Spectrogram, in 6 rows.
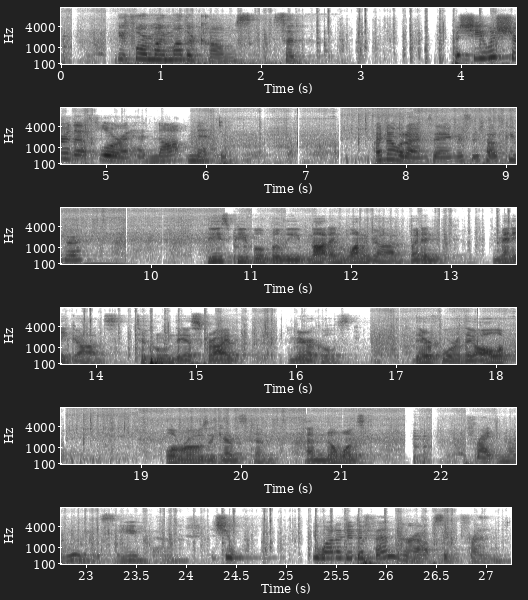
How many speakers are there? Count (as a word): four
